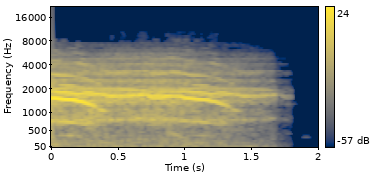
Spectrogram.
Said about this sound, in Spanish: Mientras recupero el aliento, un tercer alarido me hace voltear para ver el cuerpo destazado de Hikari.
